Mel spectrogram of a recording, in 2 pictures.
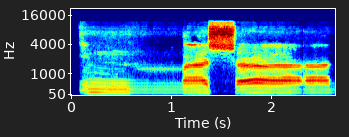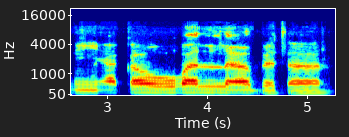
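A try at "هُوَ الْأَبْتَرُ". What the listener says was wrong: এখানে আপনার পড়াটি এমন হচ্ছে যে যেন হু আল হয়ে যাচ্ছে, এখানে হু আল যেন হয়ে যাচ্ছে, হু আল হবে না, হু ওয়াল, হু ওয়াল। আব, এটি কলকলা হরফ। জি বা কলকলা হরফ আমরা 10 নম্বর সবকে পড়েছি, 10 নম্বর সবকে পড়েছি হামজা বা জাবার আব, তাই না ভাইজান? শানিআকা হুয়াল আবতার, আবতার। হু আল নয়, হু ওয়াল, হু ওয়াল।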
